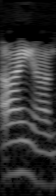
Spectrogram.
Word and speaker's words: Aeon: And in this case, they talk about Ion. They spell it Aeon, where the Pleiadian say that the planet in Andromeda Galaxy is Ion.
